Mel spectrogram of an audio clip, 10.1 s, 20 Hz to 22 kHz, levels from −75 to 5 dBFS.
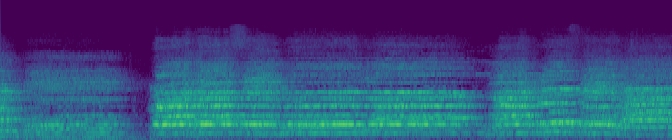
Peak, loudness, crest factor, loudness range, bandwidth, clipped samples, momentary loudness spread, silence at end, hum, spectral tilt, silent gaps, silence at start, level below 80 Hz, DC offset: -6 dBFS; -22 LUFS; 16 dB; 2 LU; 10 kHz; under 0.1%; 12 LU; 0 s; none; -4.5 dB/octave; none; 0 s; -58 dBFS; under 0.1%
